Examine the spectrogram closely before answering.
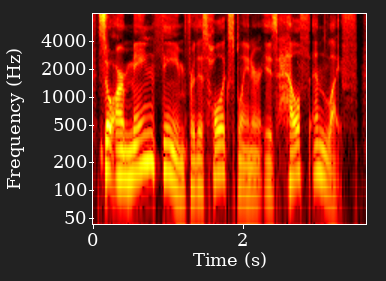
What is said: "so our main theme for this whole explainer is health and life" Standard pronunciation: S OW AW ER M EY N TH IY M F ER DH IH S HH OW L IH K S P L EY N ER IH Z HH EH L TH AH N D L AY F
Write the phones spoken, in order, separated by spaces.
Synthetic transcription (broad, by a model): S OW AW ER M EY N TH IY M F ER DH IH S HH OW L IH K S P L EY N ER IH Z HH EH L TH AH N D L AY F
